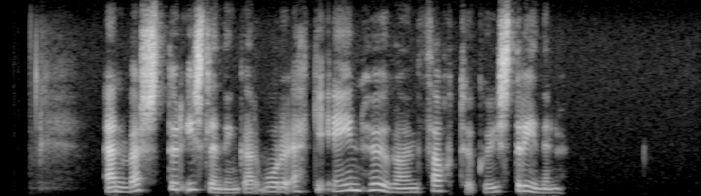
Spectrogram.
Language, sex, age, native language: Icelandic, female, 40-49, Icelandic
